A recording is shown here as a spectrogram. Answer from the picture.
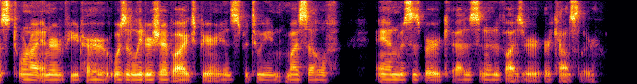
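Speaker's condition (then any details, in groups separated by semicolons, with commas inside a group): No condition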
